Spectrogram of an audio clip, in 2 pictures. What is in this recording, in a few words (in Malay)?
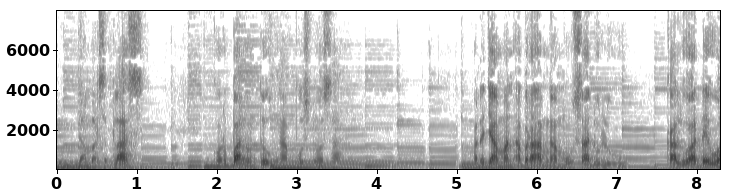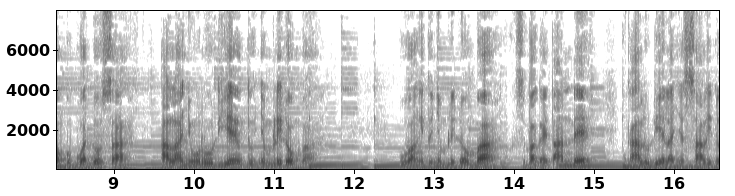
good news melayu tanjung raja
